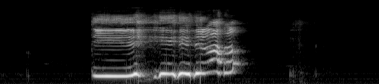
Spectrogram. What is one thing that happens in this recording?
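A young boy laughs close by.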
